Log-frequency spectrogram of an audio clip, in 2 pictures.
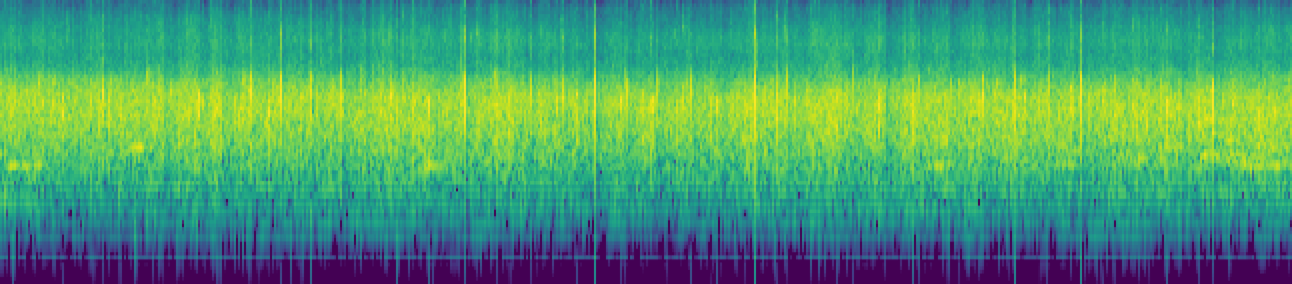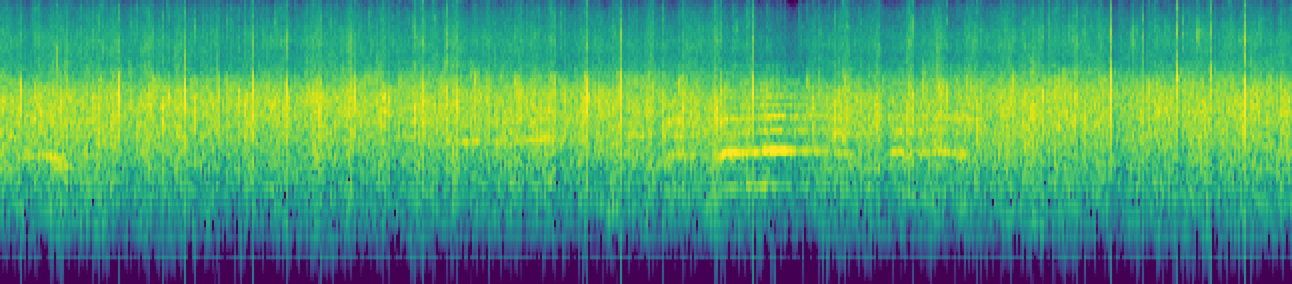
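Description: An audience applauds loudly in a large room.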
